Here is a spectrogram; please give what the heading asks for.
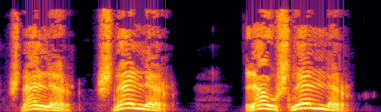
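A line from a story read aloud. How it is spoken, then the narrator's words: Shouting. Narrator (Russian): закричал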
